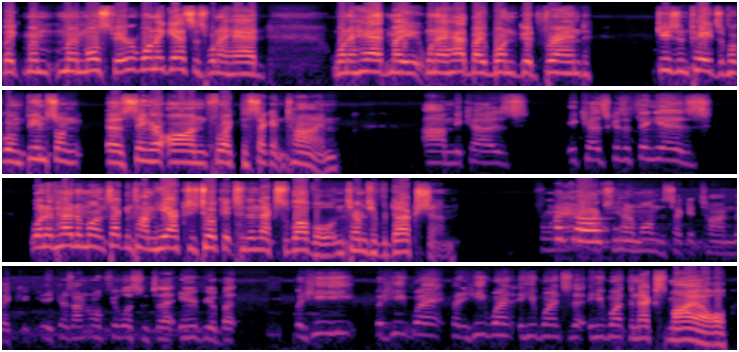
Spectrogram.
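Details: Adult male podcaster with two diagnoses, including autism, who says he stutters a lot, especially when unsure what he wants to say; stuttering.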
